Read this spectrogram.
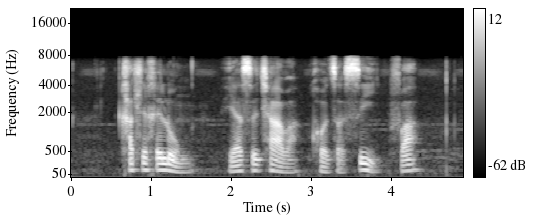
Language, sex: Tswana, male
